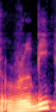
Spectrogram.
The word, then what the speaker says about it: RWBY: Ça s'écrit R-W-B-Y, mais ça se prononce Ruby,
